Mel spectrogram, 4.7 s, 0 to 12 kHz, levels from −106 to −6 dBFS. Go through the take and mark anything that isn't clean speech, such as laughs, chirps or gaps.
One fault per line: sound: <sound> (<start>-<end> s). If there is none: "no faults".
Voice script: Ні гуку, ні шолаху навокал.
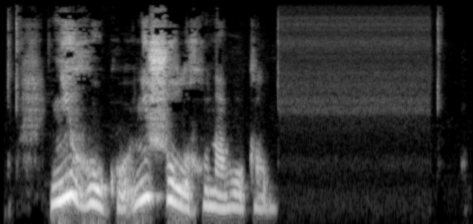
no faults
